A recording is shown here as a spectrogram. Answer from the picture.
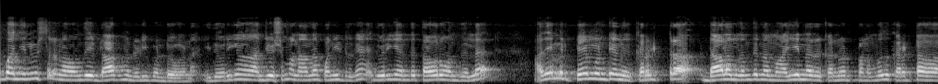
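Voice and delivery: normal talking voice

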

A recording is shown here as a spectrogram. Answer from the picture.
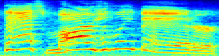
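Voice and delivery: very high squeaky cartoon voice; squeaky Toad voice. Still voicing Toad.

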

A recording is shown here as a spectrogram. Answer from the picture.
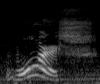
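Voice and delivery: mock the manager's Kansas City warsh; imitating a Kansas City warsh. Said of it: "She goes".

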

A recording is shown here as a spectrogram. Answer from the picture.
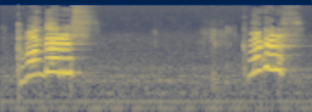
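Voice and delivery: high, loud coaxing call to the cat; sing-song call to bring the cat over; squeaky "come on" to a pet. Real, not acted. Calling cat to fetch.

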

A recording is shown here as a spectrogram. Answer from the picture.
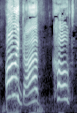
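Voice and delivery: loud startled cry from cold; cold shock outcry. Real, not acted. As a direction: blurt it out from icy shock. Standing in icy pond.

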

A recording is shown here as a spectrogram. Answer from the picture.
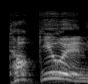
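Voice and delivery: bellow. A narrator's reading. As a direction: bellow it in disbelief. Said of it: "he bellowed".

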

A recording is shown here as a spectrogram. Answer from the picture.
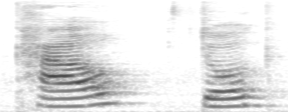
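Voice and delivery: plain reading voice

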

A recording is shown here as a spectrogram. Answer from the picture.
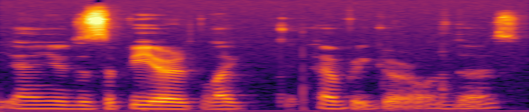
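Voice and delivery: usual speaking voice

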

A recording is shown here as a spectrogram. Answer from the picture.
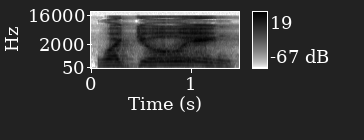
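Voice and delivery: playful loud calling. Acted. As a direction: call out to Blanquita across the room. Calling out to Blanquita.

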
